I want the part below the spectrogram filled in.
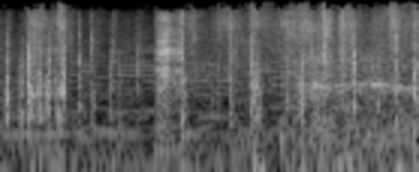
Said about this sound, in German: das Seiten und Blättern der Nachrichtensprecher im Deutschlandfunk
